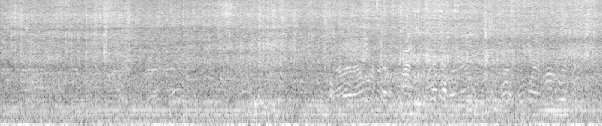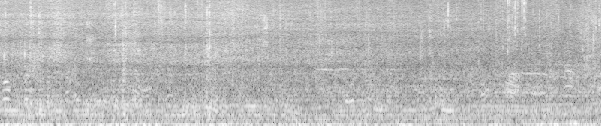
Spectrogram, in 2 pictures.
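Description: Steady low rumble of a boat's motor and wind over open sea water, with people's voices talking indistinctly in the background.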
